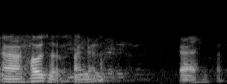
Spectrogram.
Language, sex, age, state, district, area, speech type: Marathi, male, 18-30, Maharashtra, Akola, rural, conversation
